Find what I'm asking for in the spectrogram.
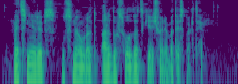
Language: Georgian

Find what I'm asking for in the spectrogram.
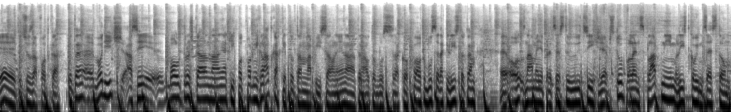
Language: Slovak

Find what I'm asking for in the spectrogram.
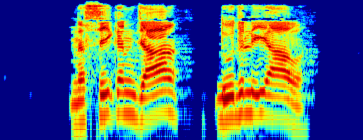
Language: Sansi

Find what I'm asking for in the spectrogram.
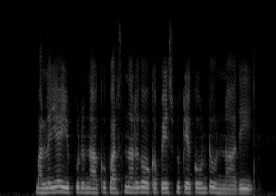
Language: Telugu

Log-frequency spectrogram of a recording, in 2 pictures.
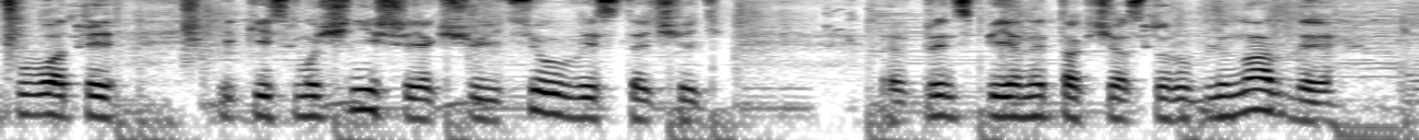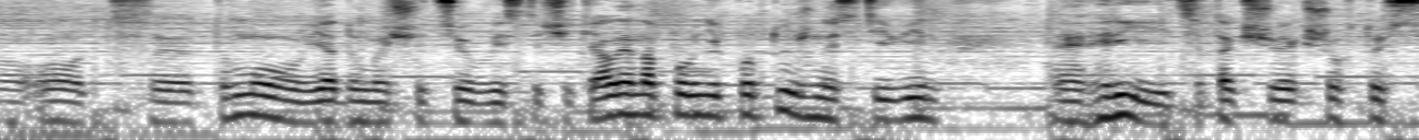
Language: Ukrainian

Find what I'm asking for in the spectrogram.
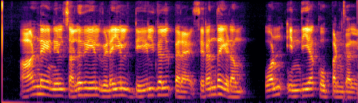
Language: Tamil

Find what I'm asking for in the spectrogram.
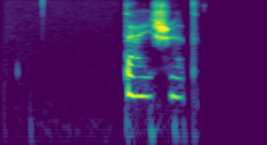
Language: Russian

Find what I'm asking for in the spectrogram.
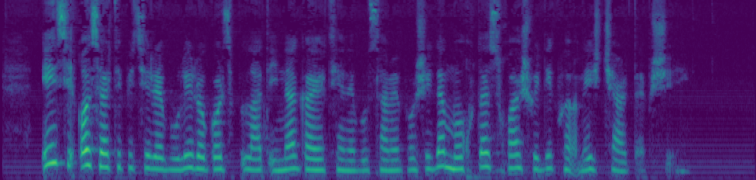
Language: Georgian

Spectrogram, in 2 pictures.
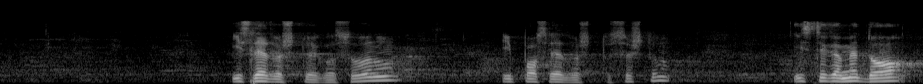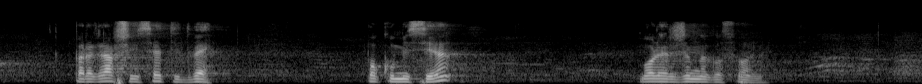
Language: Bulgarian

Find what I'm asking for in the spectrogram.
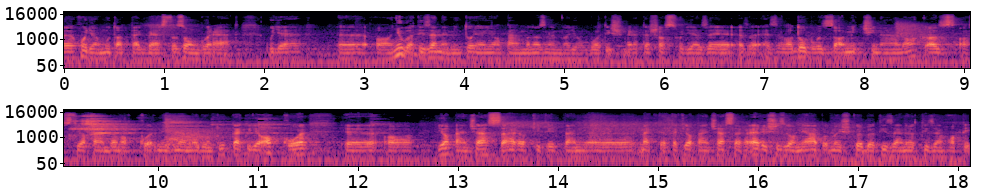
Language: Hungarian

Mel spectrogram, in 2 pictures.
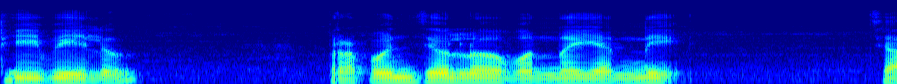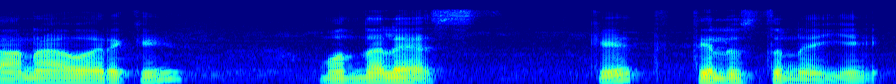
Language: Telugu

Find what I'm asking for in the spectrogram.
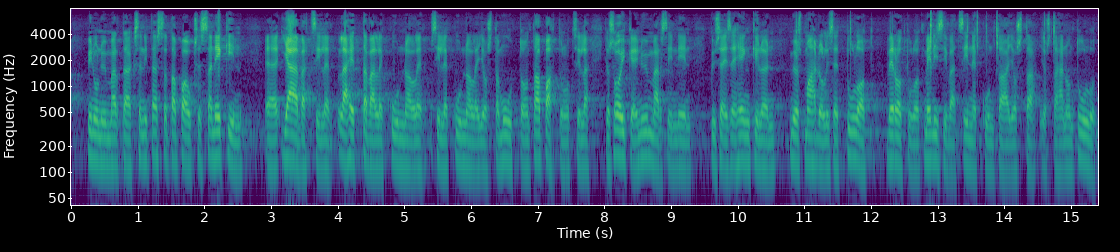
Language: Finnish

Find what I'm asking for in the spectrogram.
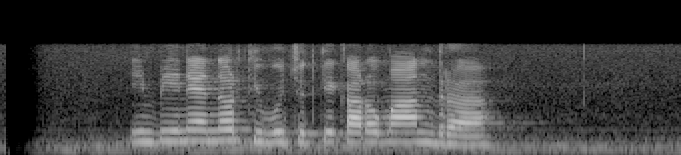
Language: Javanese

